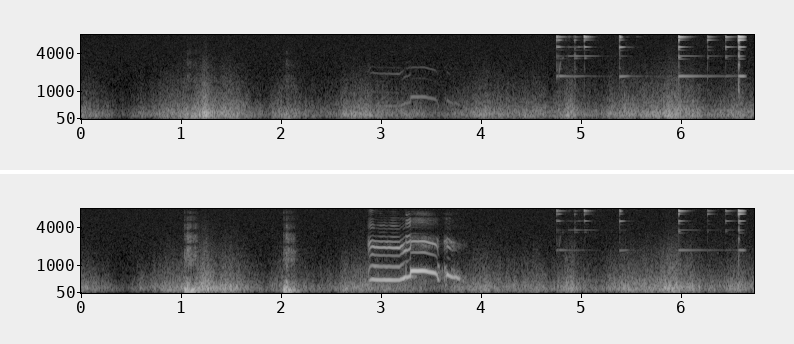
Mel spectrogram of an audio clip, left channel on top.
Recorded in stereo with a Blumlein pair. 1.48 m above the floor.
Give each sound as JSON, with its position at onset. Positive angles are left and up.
{"t": 1.0, "sound": "a thud", "azimuth_deg": -35}
{"t": 2.9, "sound": "a baby crying", "azimuth_deg": -45}
{"t": 4.8, "sound": "a clink", "azimuth_deg": 65}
